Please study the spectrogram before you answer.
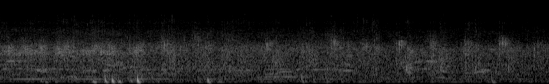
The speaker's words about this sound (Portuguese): Levante a sua mão e aplauda Jesus, meus irmãos.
